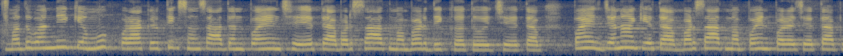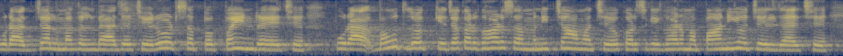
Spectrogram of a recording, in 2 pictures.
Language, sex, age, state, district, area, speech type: Maithili, female, 30-45, Bihar, Madhubani, urban, spontaneous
